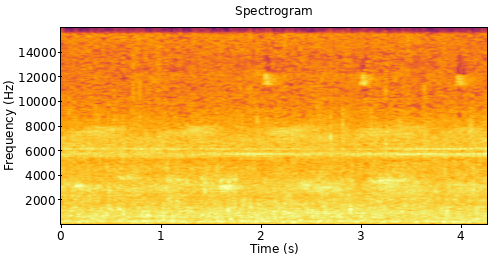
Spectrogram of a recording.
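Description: Stream water flows with a constant broadband rush at an even, moderate level, close to the listener and with no voices.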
